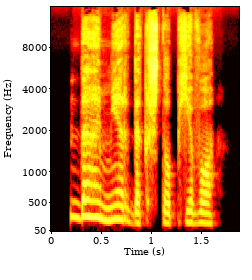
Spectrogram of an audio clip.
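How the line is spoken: Sighed. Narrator (Russian): вздохнула я

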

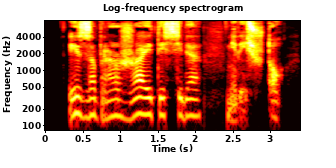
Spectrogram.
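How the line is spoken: Whisper. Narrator (Russian): прошептал мистер Синклер мистеру Льюису

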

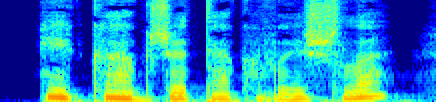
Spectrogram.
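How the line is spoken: Bewildered mutter. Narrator (Russian): растерянно пробормотал специалист службы снабжения

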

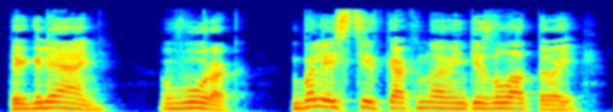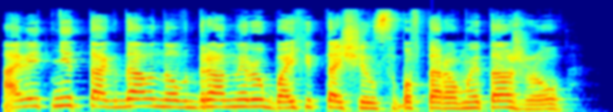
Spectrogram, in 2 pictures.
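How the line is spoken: Wolf snorting. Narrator (Russian): хмыкнул волк

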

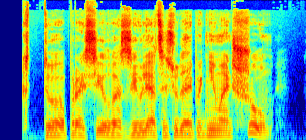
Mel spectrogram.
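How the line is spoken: Irritated hiss. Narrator (Russian): раздраженно прошипел он

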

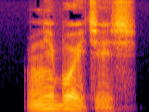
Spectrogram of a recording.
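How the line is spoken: Creaky voice. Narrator (Russian): проскрипел он в ответ

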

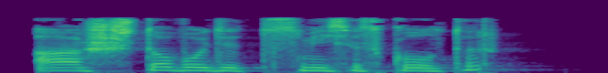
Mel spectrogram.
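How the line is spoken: Plain. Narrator (Russian): спросил король

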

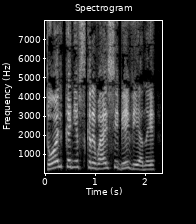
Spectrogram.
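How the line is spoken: Loud laughter. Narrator (Russian): расхохоталась

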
